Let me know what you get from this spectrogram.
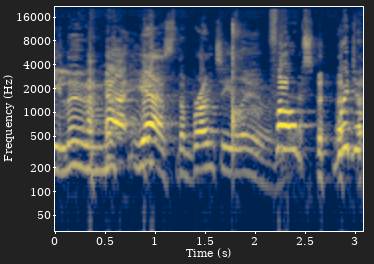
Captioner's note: laugh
